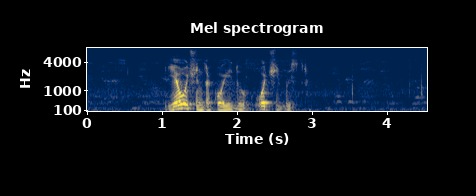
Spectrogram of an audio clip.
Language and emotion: Russian, positive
